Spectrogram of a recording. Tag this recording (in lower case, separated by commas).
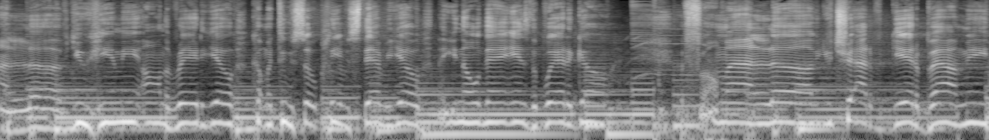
music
